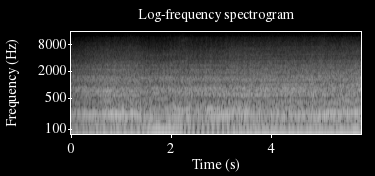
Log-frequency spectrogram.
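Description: A heavy concrete truck named Bertha, loaded to about 31,600 pounds with concrete on the front, drives with a loud, steady low diesel drone and engine rumble that shifts slightly in pitch partway through.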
